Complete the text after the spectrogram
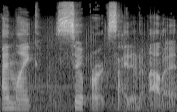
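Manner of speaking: sarcastic, flat, barely above a whisper. Answering Dad, who says they use sarcasm often, sarcastic. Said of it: "that's sarcasm".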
